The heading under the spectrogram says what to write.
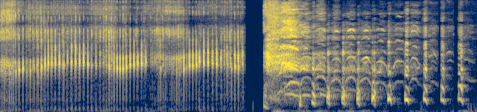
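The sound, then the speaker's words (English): A voice imitates the Predator's clicking: a fast, steady rattle of throaty clicks for a few seconds, a brief pause, then a run of about a dozen rhythmic, croaking pulses. “I'm recording myself doing this fucking Predator noise.”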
